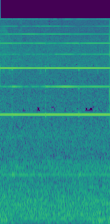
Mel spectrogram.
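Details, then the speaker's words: Small laptop at power-on, blue light on but no display and not booting, giving a steady, unbroken high-pitched beep. Suspected stuck or failed keyboard key, not confirmed. "तो आपको किसी तरह की beep की आवाज सुनाई दे रही होगी"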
